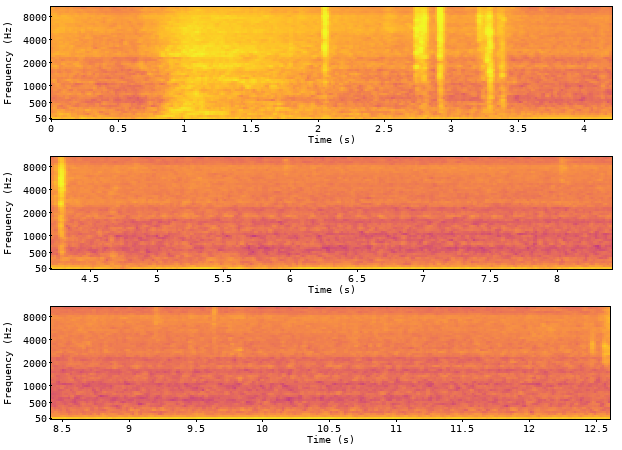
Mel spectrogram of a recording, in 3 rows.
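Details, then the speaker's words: Ford Town Car V8 daily work car after replacing the coil pack on cylinder 8, which had misfired (third new coil pack): starts, revs and settles into a smooth, steady low rumble with no misses; normal running. "yep well we're good again so i'm up to what three three new coal packs so we'll see see how the other ones last"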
